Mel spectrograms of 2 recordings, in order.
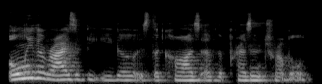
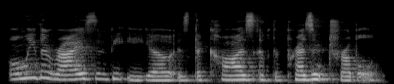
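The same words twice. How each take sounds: First: It is read quickly. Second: It is read more slowly.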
